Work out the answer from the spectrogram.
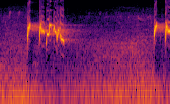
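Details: Red-whiskered bulbul singing a short, lively phrase of four or five quick up-and-down slurred whistles, a pause, then the start of another phrase.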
